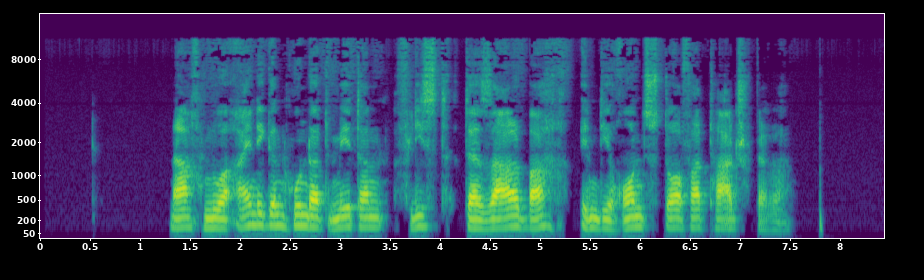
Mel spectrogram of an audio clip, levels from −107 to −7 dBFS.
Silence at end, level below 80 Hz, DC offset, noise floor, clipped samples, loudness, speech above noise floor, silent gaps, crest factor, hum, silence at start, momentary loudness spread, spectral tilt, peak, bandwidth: 1 s; -66 dBFS; under 0.1%; -84 dBFS; under 0.1%; -22 LUFS; 62 dB; none; 18 dB; none; 1.3 s; 15 LU; -5 dB/octave; -4 dBFS; 11.5 kHz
